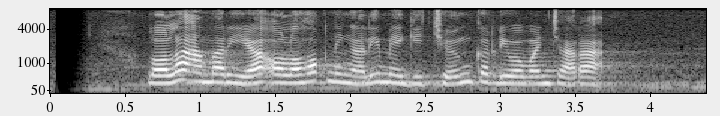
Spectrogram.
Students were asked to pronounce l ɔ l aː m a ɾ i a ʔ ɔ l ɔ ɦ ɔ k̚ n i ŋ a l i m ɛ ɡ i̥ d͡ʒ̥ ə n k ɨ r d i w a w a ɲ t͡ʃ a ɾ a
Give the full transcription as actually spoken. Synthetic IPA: l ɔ l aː m a ɾ i a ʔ ɔ l ɔ ɦ ɔ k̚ n i ŋ a l i m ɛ ɡ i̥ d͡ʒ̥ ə ŋ k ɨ r d i w a w a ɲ t͡ʃ a ɾ a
